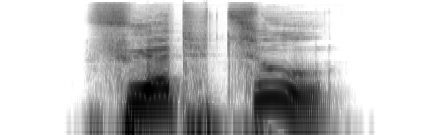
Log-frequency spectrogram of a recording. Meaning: inflection of zuführen: 1. second-person plural present 2. third-person singular present 3. plural imperative
- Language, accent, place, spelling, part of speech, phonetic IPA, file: German, Germany, Berlin, führt zu, verb, [ˌfyːɐ̯t ˈt͡suː], De-führt zu.ogg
